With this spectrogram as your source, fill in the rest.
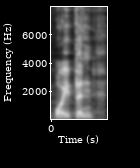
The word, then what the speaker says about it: Eupen: Now, there are several pronunciations of this city. I I see the common one being Eupen. There There's German, Dutch, and French in this country.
